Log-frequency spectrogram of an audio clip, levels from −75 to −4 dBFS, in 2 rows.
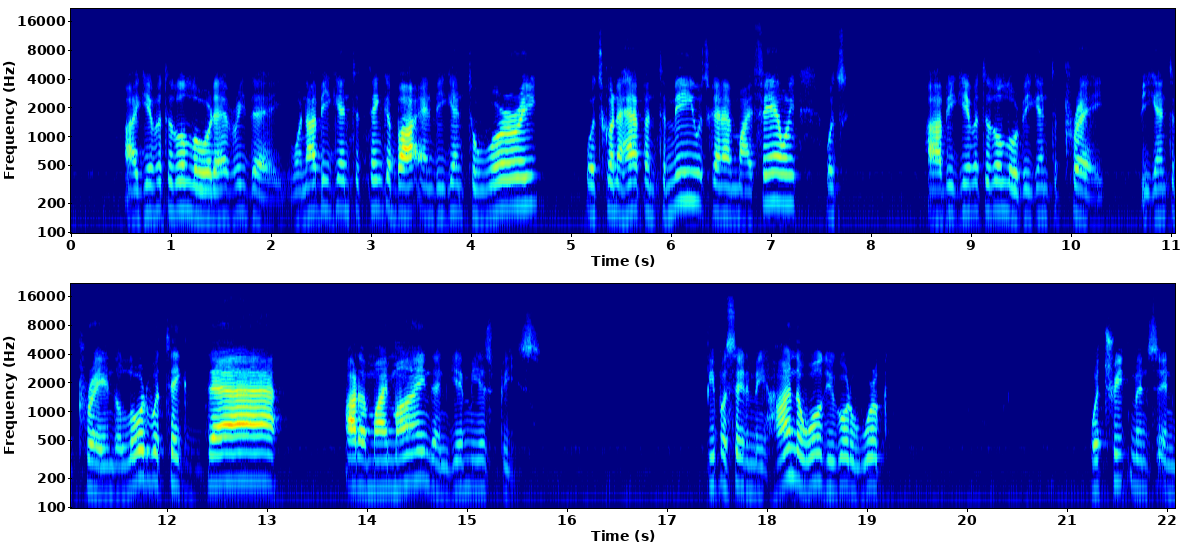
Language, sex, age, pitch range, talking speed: English, male, 50-69, 135-170 Hz, 205 wpm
